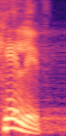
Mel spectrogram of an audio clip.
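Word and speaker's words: כלב: Para diferenciar el nombre del perro se pronuncia diferente, pero se escribe igual.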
